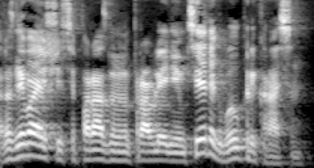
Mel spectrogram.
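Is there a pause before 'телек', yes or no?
no. It is read as one smooth phrase without pauses.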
